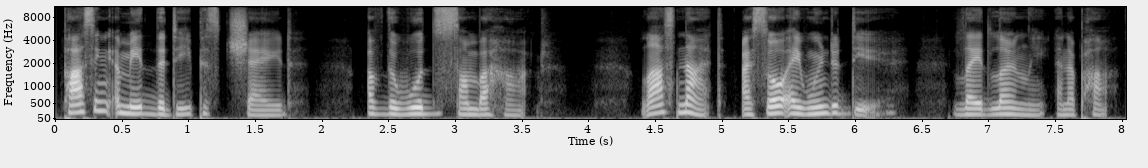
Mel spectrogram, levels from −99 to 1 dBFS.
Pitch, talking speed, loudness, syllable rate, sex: 175 Hz, 155 wpm, -22 LUFS, 5.1 syllables/s, female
